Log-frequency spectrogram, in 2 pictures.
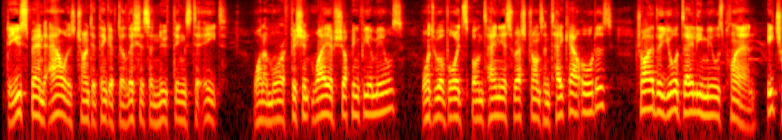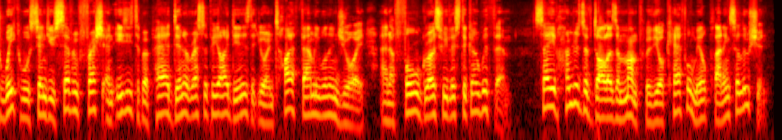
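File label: British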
